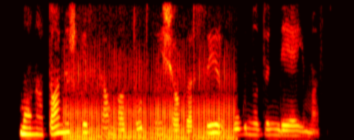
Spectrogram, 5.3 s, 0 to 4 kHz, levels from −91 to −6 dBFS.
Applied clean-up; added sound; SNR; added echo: none; Purr; 2 dB; none.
